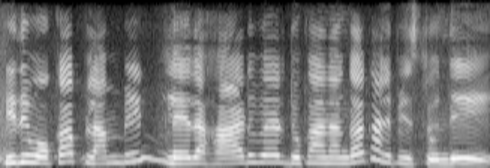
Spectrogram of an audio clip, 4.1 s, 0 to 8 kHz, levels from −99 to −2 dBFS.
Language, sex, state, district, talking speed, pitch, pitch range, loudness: Telugu, female, Telangana, Komaram Bheem, 100 wpm, 310 Hz, 280-370 Hz, -14 LUFS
